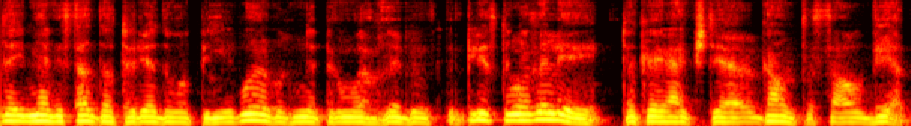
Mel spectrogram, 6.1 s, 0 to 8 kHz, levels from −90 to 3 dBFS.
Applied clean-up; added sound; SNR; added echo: neural mask model DeepFilterNet 3.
